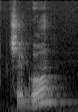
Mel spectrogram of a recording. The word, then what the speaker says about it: чего: Written кого, чего, however pronounced кого, чего, with the emphasis on o.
